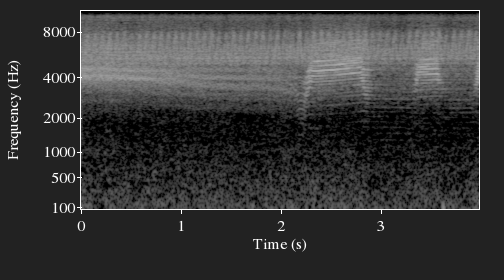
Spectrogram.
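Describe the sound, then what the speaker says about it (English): Cicadas drone in a Higurashi visual novel, a steady high-pitched buzzing chorus that swells louder in two short surges, with no voices. "my body bathed in the lively voices of the cicadas"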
